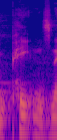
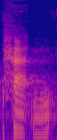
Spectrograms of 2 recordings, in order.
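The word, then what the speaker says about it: Paton: I love John Piper, but he has discipled us poorly in pronouncing Payton's name. It's not Patton, it's Payton. Payton is a Scotsman, and the Scots rebuked me when I gave a talk one time about John Patton. Patton's the general, Payton's the missionary.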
